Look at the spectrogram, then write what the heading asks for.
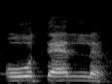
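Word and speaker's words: hôtel: अब इंग्लिश वाला तो इसको बोलेगा होटल, फ्रेंच वाला जो इसकी प्रोनाउंसिएशन है ओटेल, ओटेल, ते से जी।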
